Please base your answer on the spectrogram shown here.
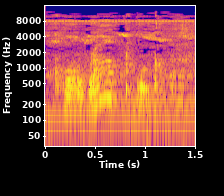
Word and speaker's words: Korobkova: So you have to pronounce it. So Korobkova.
